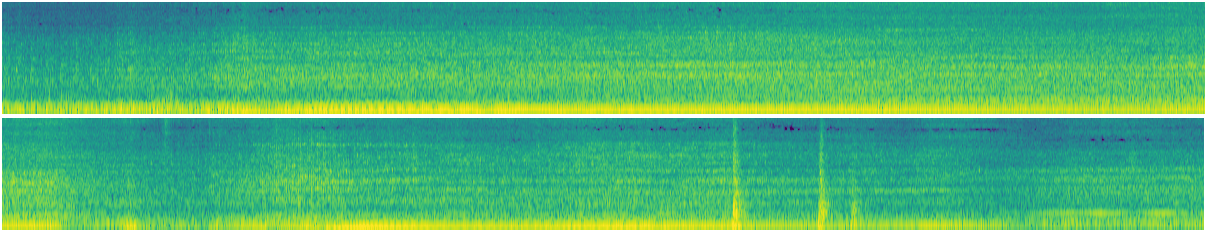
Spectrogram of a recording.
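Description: Heavy diesel engine of a bulldozer or dump truck revving up a few seconds in and running steadily under load. It drops back about halfway through, then revs up again and runs on before easing off near the end. Two sharp knocks come a little after the second rev-up.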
